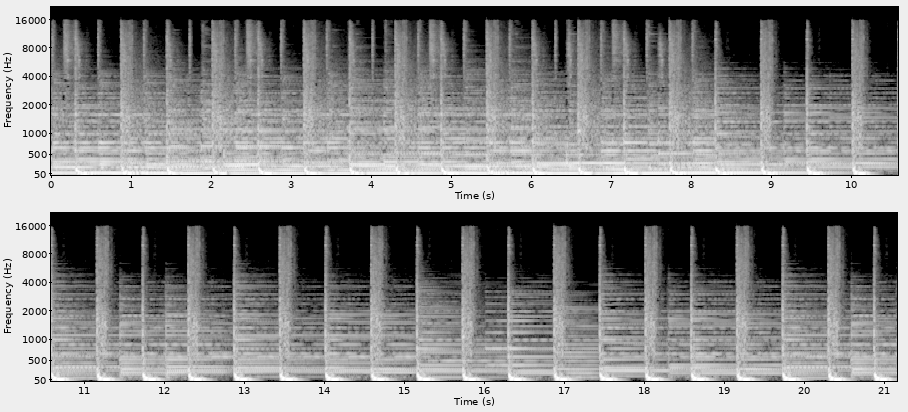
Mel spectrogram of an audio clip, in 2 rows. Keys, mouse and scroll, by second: 1.2-2.7 scroll up 1, 2.7-3.1 scroll up 1, 3.1 click, 3.8-5.1 scroll down 6, 5.1-5.4 drag, 5.4-7.5 scroll down 4, 7.5-8.7 drag, 8.7-10.9 middle drag, 10.9 ctrl+a, 13.0 KP_1, 13.9 scroll up 1, 15.4-15.8 drag, 15.8 scroll down 1, 16.0-17.7 middle drag, 17.7 click, 18.2 scroll down 2, 18.4-18.8 middle drag, 18.8-19.4 scroll up 1, 19.4-20.3 scroll up 1, 20.3 click.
